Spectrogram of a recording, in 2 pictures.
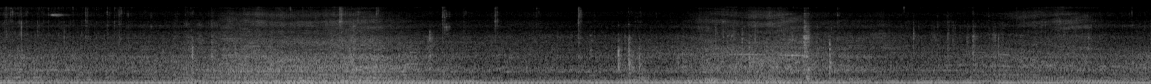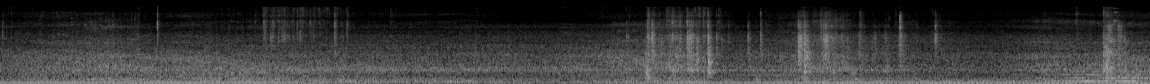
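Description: Cat mini excavator's diesel engine running steadily as it digs, with soil and stones crunching and scraping in the bucket. There is a cluster of sharp knocks and rattles of rock about eighteen to twenty seconds in.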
